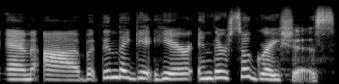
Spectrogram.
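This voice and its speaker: A middle-aged woman with a Kentucky accent, a bridal shop owner talking warmly and at length in a casual interview. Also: fairly high pitch, a little slow, smooth, no room sound, studio quality. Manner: chatty, heartfelt, quotes others in lively voices.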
